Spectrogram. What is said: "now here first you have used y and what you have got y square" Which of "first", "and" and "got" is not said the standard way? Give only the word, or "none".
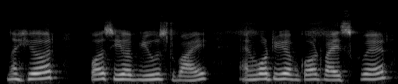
first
